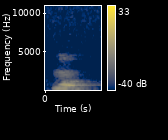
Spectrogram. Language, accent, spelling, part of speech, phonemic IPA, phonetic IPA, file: Armenian, Eastern Armenian, մոմ, noun, /mom/, [mom], Hy-մոմ.ogg
- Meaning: 1. wax 2. candle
